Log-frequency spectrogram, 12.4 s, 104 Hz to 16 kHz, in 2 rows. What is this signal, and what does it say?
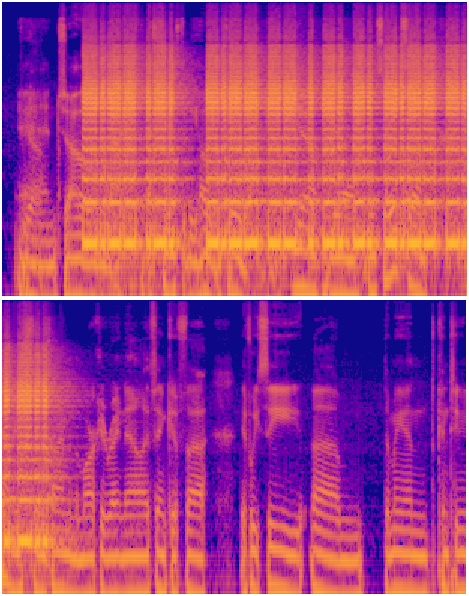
Morse code, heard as a buzzer, hand-sent with a straight key, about 24 wpm, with room echo and speech in English. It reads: YR YMENNYDD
